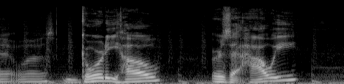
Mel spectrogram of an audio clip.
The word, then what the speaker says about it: Gordie Howe: Yeah, Gordie Howe.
